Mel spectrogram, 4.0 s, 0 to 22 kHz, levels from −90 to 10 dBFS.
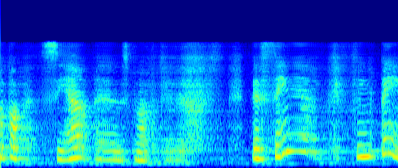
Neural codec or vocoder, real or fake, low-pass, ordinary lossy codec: codec, 16 kHz, 0.2 kbps, FocalCodec; fake; none; none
